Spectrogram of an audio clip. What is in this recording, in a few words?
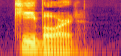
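"keyboard", US English; gcompris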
